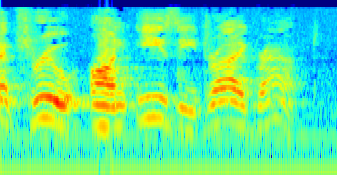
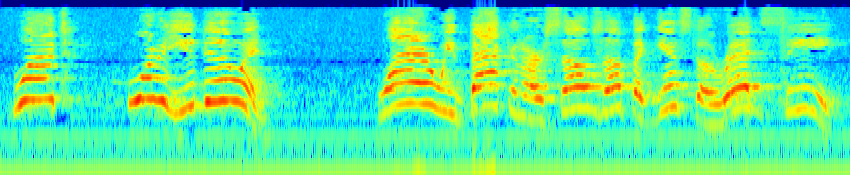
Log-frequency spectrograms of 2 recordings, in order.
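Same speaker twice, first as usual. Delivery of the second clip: high, shocked cry of "what"; much higher, incredulous panic; alarmed disbelief; 9 semitones higher than usual. Acted. Israelites questioning Moses at the sea, alarmed.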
